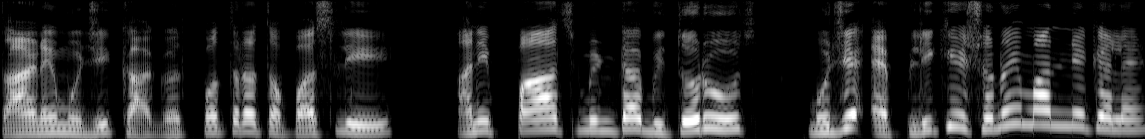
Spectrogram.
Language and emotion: Goan Konkani, surprised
